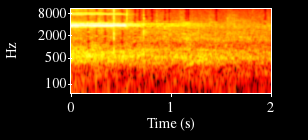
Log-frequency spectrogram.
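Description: A referee's whistle blowing one steady, high blast that stops about half a second in, over stadium crowd noise that fades away.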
